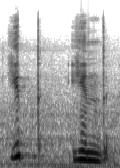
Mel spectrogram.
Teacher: இத்து இந்து இவ்விரண்டு எழுத்தும் நாவின் நுனி மேல்வாய் பல்லின் அடிப்பகுதியை தொடுவதால் பிறக்கின்றன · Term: இணை எழுத்துக்கள்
